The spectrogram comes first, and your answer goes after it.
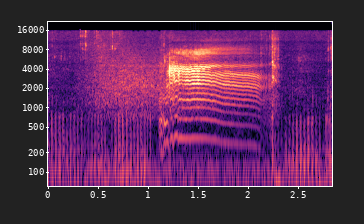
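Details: A chatty pet cat lets out one drawn-out, steady meow lasting nearly a second, rich in harmonics, over a low rumbling background hum.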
